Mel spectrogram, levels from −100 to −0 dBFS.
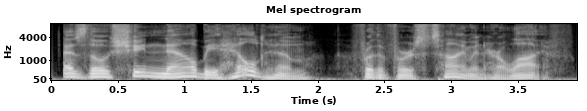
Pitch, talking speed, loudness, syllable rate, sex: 100 Hz, 200 wpm, -19 LUFS, 4.0 syllables/s, male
